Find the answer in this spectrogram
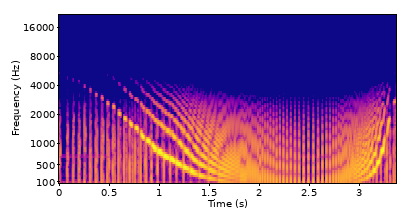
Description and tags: A funny synth sweep from a Nord Modular.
